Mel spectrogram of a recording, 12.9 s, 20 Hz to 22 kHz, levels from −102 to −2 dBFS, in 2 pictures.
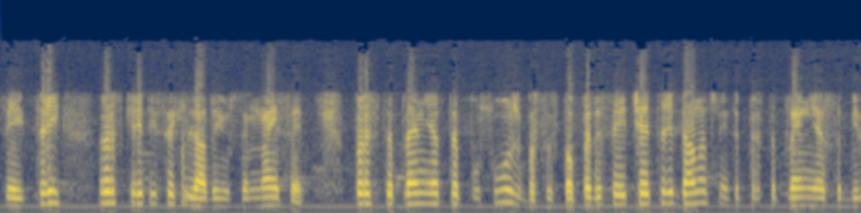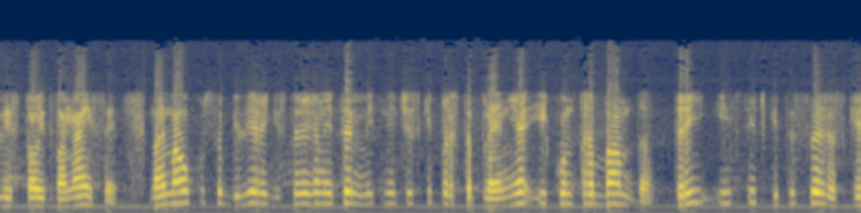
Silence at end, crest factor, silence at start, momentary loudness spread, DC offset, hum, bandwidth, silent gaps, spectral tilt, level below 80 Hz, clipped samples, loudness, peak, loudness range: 0 s; 16 dB; 0 s; 11 LU; 0.2%; none; 10 kHz; none; -4.5 dB/octave; -56 dBFS; under 0.1%; -15 LUFS; 0 dBFS; 1 LU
